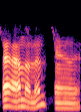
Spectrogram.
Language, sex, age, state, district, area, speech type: Tamil, male, 18-30, Tamil Nadu, Pudukkottai, rural, conversation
